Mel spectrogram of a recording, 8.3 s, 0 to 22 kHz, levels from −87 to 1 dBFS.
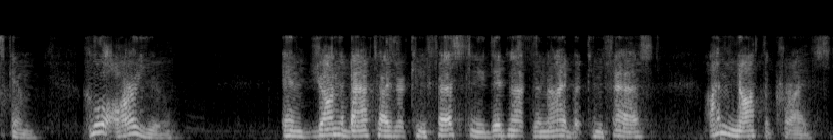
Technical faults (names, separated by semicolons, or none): Speex codec; intermittent contact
